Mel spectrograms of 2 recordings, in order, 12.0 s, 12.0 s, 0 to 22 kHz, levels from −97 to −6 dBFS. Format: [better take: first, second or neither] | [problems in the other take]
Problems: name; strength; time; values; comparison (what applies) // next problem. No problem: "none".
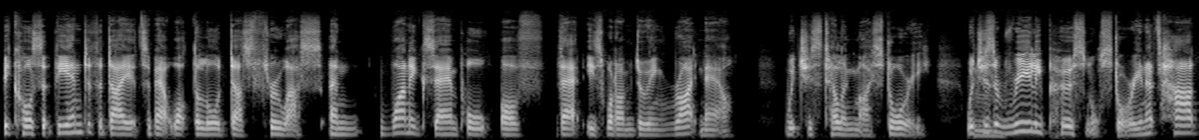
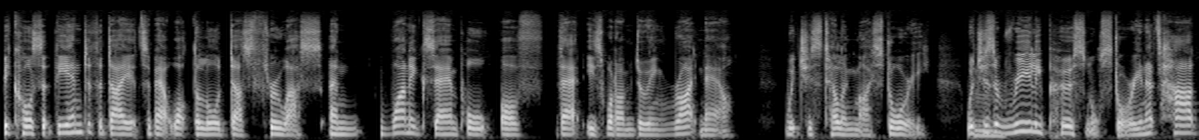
second | thin; somewhat; fading below 800 Hz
